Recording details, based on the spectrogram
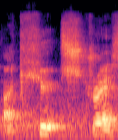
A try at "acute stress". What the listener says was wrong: acute stress, not cute stress.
